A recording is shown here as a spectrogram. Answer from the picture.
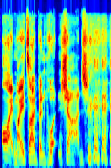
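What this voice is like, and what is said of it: Mediocre put-on Australian accent. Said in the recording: “That's my Captain Boomerang voice. ... It's not bad. ... It's not good. ... Australian accent's tough to get.”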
